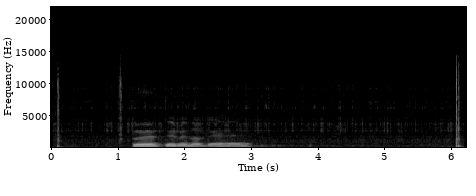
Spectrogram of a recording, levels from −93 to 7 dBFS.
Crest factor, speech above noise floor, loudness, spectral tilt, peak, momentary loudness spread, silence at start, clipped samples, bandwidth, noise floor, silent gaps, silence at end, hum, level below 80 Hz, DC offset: 20 dB; 37 dB; -42 LUFS; -6 dB/octave; -26 dBFS; 17 LU; 0.1 s; under 0.1%; 13 kHz; -78 dBFS; none; 0.1 s; none; -82 dBFS; under 0.1%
